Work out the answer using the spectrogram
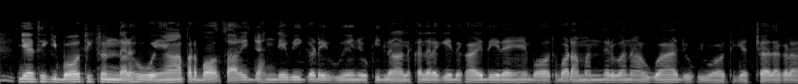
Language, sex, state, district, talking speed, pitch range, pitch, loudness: Hindi, male, Chhattisgarh, Korba, 280 wpm, 105-110 Hz, 110 Hz, -23 LUFS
